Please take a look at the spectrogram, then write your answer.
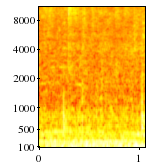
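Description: Chopped chilli and capsicum go into a hot frying pan, giving a steady, even sizzle with faint crackles throughout.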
